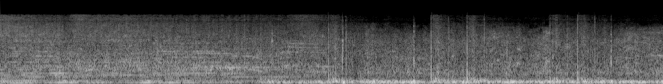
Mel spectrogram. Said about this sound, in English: Well, fireworks all around the country launched to celebrate America's independence back in 1776, and look where we are now.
